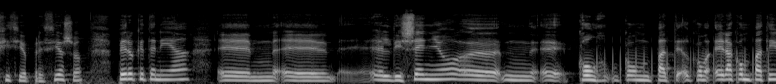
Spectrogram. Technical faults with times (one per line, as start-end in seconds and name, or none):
5.97-7.69 train of clicks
